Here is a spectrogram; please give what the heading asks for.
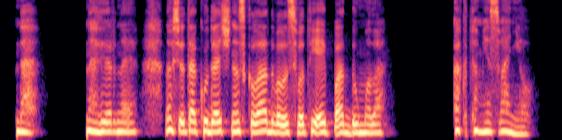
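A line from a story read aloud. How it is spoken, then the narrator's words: Frightened. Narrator (Russian): Испуганно вскинула она голову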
